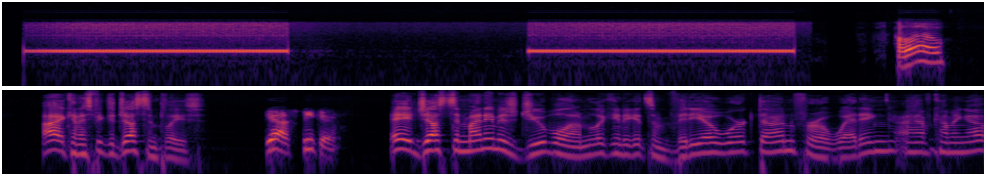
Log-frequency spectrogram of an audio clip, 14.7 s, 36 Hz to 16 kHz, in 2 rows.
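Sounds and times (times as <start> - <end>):
long steady phone ringback tones: 0.2 - 2.2, 3.9 - 6.0
speech: 7.7 - 14.7.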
